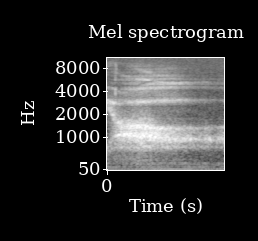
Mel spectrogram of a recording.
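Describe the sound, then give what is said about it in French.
One slow exhale during a breathing exercise: a soft, breathy sigh lasting under two seconds that fades gently toward the end. Nobody talks. “Inspirez par le nez. Et expirez.”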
